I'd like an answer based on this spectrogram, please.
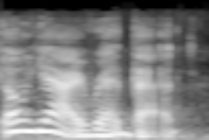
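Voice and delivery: breezy, offhand, nonchalant throwaway tone. Retelling how he admitted reading the journal: imitating a nonchalant tone. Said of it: "he's very nonchalant about it".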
